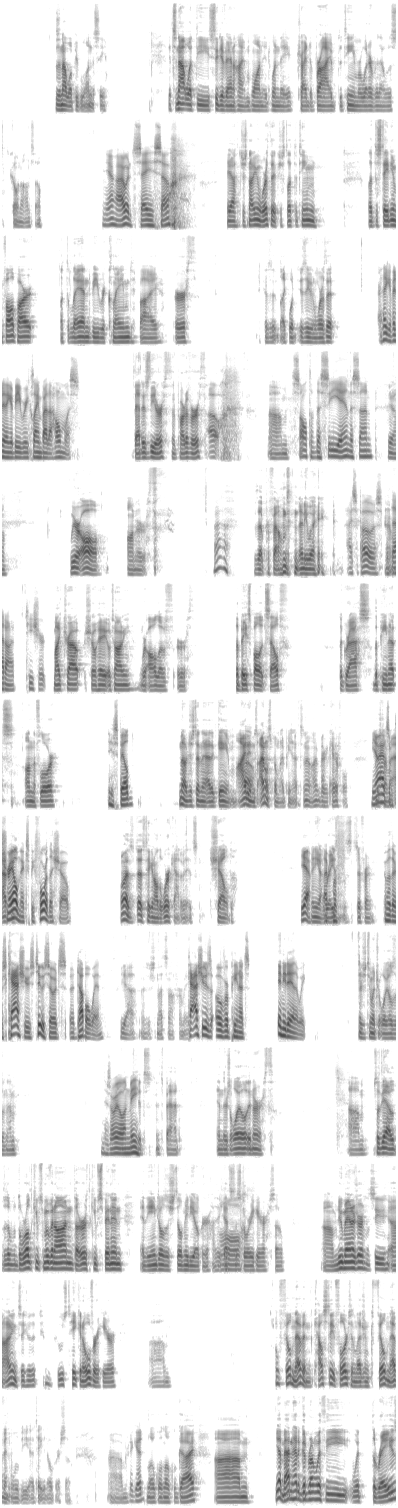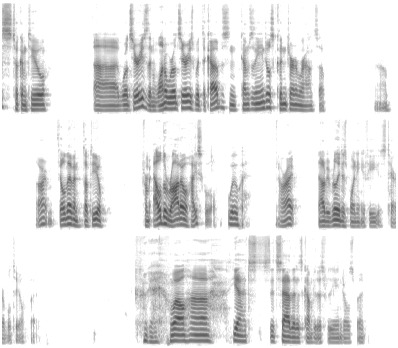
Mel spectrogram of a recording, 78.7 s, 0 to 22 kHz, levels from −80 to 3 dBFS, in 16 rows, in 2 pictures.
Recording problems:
wrong speed and pitch; too fast and too high; 1.6 times normal speed

